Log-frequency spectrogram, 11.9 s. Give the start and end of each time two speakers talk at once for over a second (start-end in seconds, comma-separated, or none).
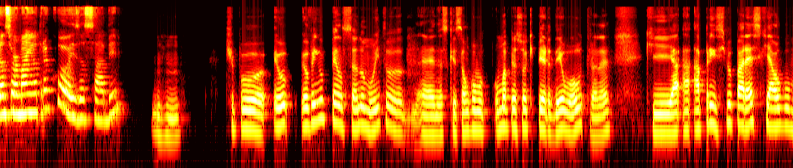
none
